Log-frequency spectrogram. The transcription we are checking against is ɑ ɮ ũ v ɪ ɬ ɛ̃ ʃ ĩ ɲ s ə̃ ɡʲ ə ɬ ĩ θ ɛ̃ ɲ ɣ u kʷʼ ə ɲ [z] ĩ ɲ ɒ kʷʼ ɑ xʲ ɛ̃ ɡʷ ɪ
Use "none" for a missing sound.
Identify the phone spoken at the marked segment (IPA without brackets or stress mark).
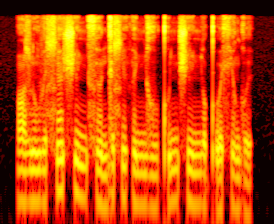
ʃ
